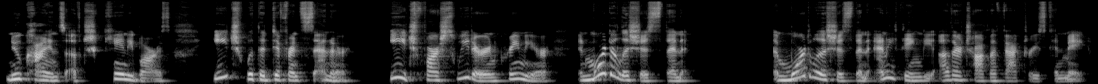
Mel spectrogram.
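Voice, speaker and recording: A woman voicing a very old, excited grandfather who marvels eagerly in a children's storybook. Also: mid-range voice, normal speed, creaky, full character voice. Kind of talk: children's storybook read-aloud.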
